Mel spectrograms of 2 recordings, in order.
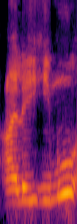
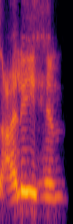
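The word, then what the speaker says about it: عليهم: Quran of course you wouldn't say RA Hima alayhimu i really he me because clearly there was no fetch a curse for obama you would read it as I lay him and therefore you're pronouncing it with sukoon and so the sukoon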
